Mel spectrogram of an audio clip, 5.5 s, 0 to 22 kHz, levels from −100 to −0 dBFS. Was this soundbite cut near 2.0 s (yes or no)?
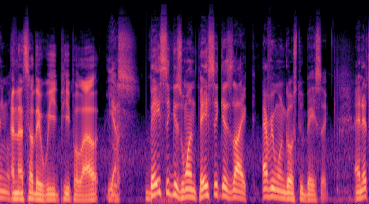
yes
